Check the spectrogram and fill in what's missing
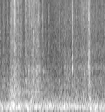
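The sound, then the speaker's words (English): A steady low rumble of a Cadillac car driving with its engine running, continuous and even throughout, with faint brief higher whooshes and no voices. “You ever been in a Cadillac? Not that I recall. Consider this a treat. They don't make cars like this anymore.”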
